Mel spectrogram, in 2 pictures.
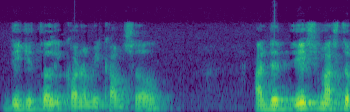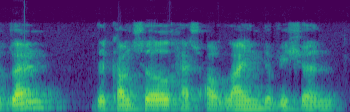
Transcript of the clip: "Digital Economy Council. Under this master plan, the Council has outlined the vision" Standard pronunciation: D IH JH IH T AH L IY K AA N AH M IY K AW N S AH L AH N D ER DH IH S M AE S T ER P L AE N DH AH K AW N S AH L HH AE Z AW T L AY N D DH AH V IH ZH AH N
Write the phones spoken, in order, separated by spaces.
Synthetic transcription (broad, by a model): D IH JH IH T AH L IY K AA N AH M IY K AW N S AH L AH N D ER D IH S M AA S T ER P L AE N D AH K AW N S AH L HH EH S AW T L AY N D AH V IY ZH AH N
